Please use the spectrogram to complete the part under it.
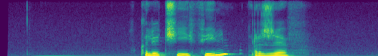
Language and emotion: Russian, neutral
